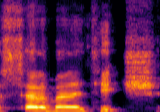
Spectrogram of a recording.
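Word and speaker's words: Salihamidžić: on all these things unfortunately talking about uh salamanitch is how you pronounce his name uh the sporting director at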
